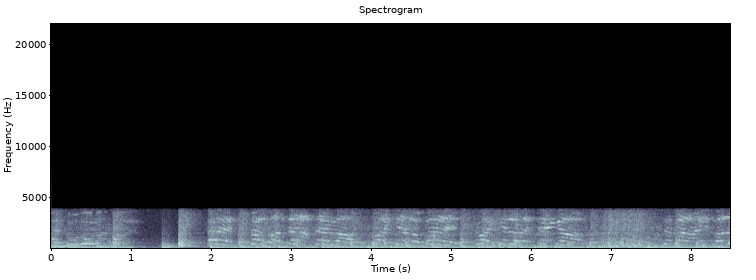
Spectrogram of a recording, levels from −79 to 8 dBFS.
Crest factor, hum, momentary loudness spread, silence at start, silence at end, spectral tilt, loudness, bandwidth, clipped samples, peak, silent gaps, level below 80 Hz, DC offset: 14 dB; none; 3 LU; 0 s; 0 s; -9.5 dB/octave; -13 LUFS; 4 kHz; under 0.1%; 0 dBFS; none; -24 dBFS; 1%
